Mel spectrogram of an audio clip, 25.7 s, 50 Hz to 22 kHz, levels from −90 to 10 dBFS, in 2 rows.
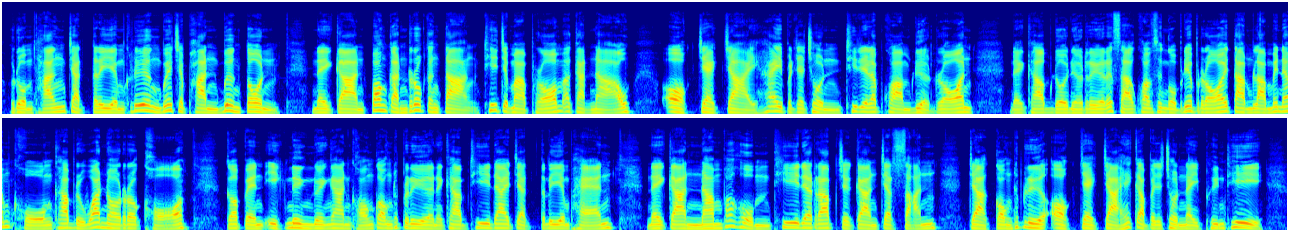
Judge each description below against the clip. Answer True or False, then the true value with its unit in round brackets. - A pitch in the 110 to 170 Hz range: True (130 Hz)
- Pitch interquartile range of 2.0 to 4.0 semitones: True (3.3 semitones)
